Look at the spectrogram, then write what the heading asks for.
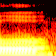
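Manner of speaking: "ओ" held as a long steady oh; long vowel sound. Shown as a demonstration. Teacher showing the letter's sound, "ओ" held long. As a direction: stretch "ओ" out evenly. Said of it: "इन आवाज़ों को".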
